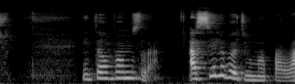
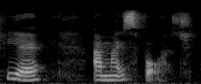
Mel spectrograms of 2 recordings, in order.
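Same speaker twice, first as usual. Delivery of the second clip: ordinary talk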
